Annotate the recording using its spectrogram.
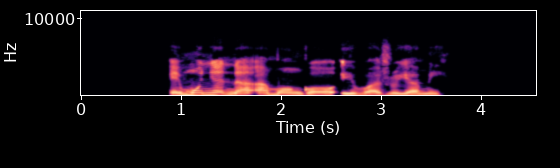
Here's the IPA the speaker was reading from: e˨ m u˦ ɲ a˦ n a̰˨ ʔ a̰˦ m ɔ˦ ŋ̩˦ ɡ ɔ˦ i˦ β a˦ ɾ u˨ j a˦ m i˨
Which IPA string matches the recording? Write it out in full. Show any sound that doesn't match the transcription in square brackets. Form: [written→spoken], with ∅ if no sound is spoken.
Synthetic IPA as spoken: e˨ m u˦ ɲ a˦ n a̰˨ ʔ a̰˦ m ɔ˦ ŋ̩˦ ɡ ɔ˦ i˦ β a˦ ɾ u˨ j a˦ m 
